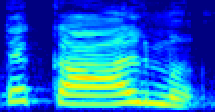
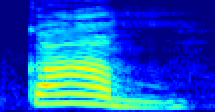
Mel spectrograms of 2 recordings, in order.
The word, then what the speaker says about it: calm: consonants these are consonants if these consonants are there after letter L we are not going to speak L at all okay students cal cal no calm you will only say calm but the Vel is going to be a long Vel keep keep in mind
